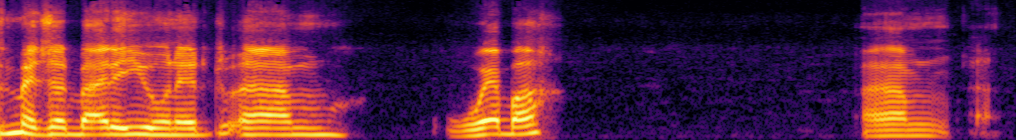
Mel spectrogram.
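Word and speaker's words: weber: by the unit um webber um i understand it's the german pronounce the w as v so if if you're a german you'll say vapor um flux densities given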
